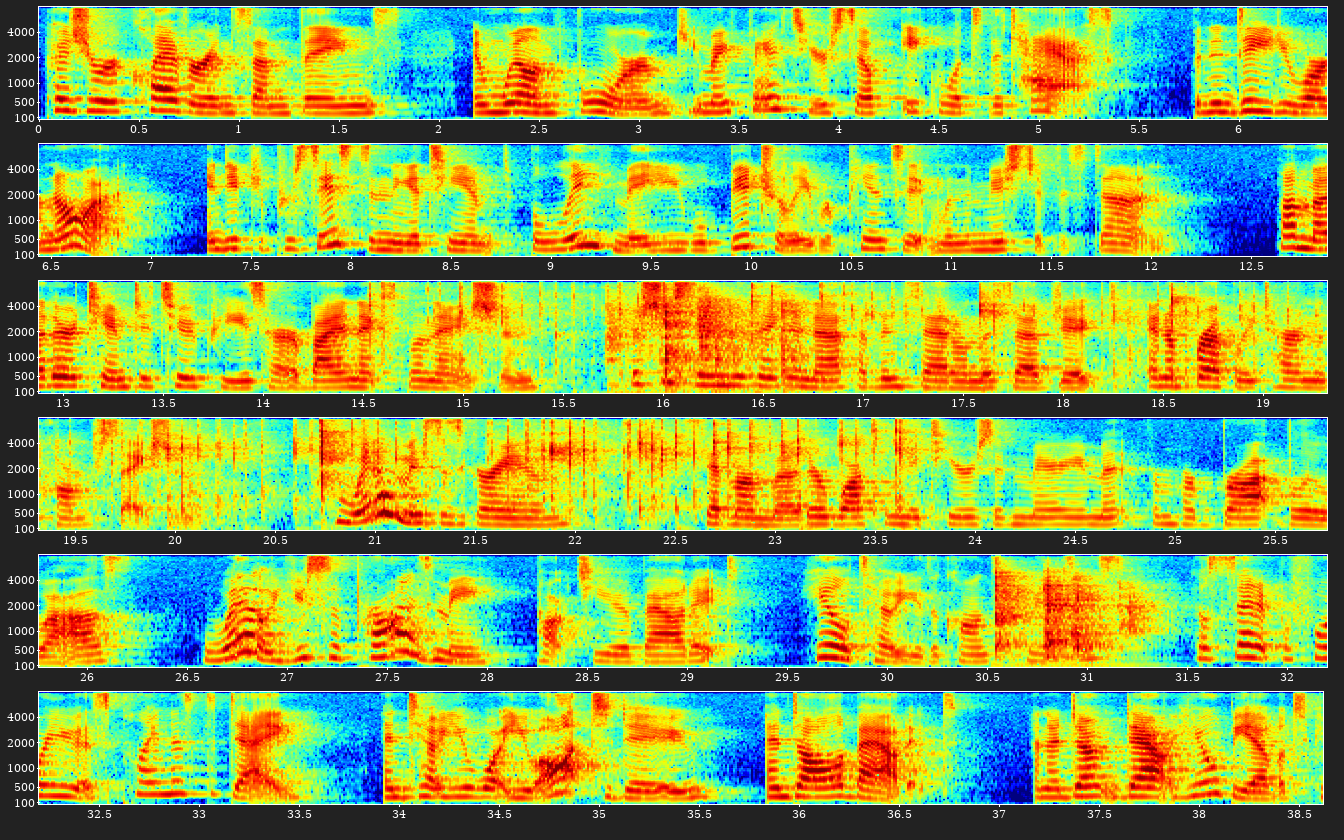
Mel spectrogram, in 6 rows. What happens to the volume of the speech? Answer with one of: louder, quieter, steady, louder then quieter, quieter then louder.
steady.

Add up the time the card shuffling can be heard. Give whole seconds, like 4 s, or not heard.
2 s.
